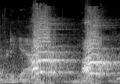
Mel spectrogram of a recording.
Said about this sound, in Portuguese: E desculpem pelo meu cachorro que está aqui do lado reclamando.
